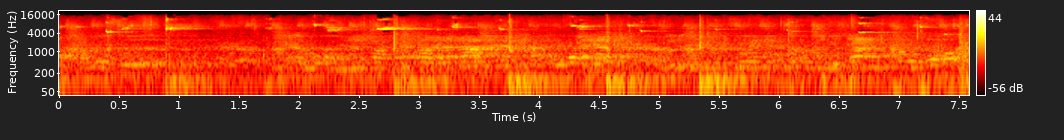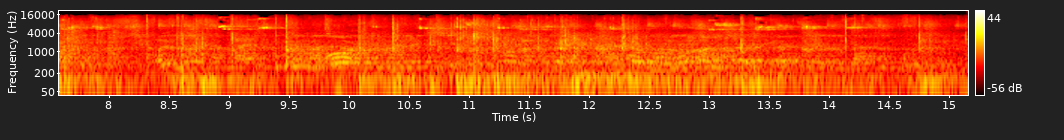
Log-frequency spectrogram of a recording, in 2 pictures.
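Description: Sneakers squeak sharply on a hard wooden floor in a large echoing hall.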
